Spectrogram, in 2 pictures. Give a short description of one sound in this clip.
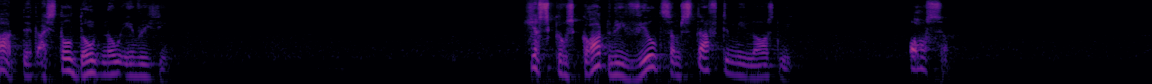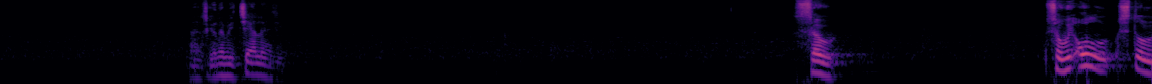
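A middle-aged man speaks calmly in short phrases with long pauses.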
